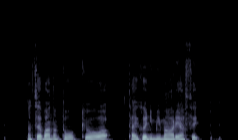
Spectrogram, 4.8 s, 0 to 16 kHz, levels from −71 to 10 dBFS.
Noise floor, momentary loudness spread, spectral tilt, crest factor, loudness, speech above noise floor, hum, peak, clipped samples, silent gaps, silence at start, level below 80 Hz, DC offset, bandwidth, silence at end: -64 dBFS; 10 LU; -8.5 dB/octave; 18 dB; -24 LUFS; 41 dB; none; -8 dBFS; under 0.1%; none; 0.55 s; -48 dBFS; under 0.1%; 9.4 kHz; 0.8 s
